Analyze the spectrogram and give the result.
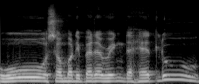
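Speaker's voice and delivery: rough attempt at Welsh accent. Asked by another speaker to do the welsh one now, in a welsh accent. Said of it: "do your Welsh one now".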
